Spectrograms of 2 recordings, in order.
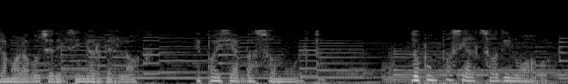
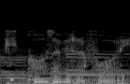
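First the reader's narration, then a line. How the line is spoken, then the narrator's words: Murmured. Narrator (Italian): il privato cittadino Heath mormorò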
